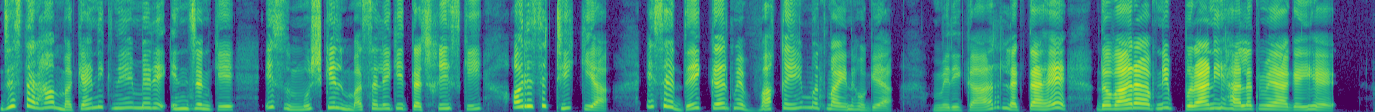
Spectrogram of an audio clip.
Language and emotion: Urdu, happy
